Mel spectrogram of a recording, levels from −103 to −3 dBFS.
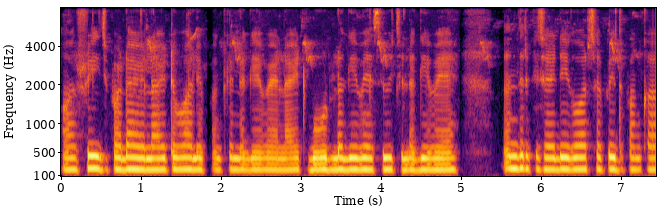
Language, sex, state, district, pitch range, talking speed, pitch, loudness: Hindi, female, Rajasthan, Bikaner, 195-205 Hz, 220 wpm, 200 Hz, -14 LUFS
